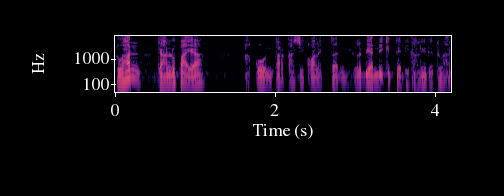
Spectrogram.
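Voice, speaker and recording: The delivery is very fast, with an animated tone. The sound is dry and close with no echo. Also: man. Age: 70s. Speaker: pastor. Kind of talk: sermon.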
